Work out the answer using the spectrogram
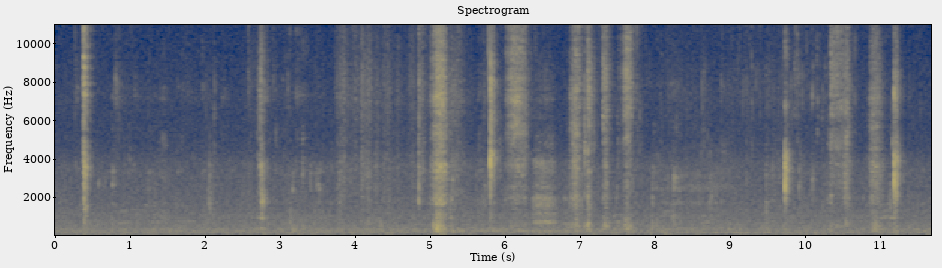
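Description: Wet chewing and lip-smacking of someone eating pork leg by hand: scattered short, sharp mouth clicks, several in quick succession in the second half.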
